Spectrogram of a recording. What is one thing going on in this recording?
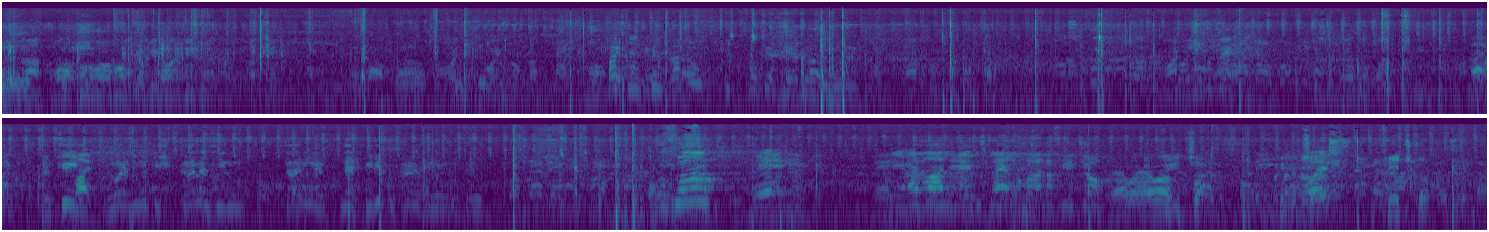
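A handball thuds as it bounces and is thrown on a hard court.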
